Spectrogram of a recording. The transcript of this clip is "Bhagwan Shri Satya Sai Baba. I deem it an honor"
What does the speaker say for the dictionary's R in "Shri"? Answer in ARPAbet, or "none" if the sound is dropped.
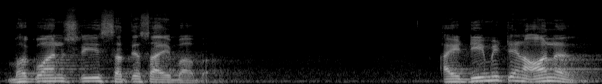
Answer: R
